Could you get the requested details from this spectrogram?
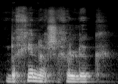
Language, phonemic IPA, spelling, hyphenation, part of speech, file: Dutch, /bəˈɣɪ.nərs.xəˌlʏk/, beginnersgeluk, be‧gin‧ners‧ge‧luk, noun, Nl-beginnersgeluk.ogg
- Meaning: beginner's luck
